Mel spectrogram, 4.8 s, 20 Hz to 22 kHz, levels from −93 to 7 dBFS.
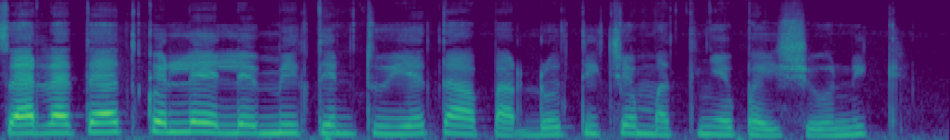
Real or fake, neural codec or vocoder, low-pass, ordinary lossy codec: real; none; none; none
